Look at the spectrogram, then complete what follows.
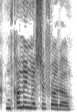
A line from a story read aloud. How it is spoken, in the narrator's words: His love for Frodo rose above all other thoughts, and forgetting his peril, he cried aloud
